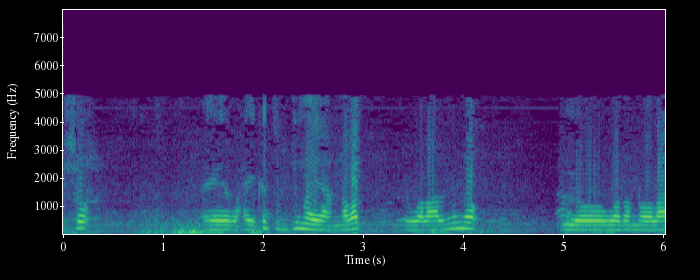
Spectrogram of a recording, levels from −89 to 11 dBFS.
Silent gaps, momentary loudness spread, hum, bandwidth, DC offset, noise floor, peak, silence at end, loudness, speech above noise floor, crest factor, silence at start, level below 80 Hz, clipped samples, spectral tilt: none; 13 LU; none; 5.2 kHz; under 0.1%; -47 dBFS; -4 dBFS; 0 s; -17 LUFS; 31 dB; 12 dB; 0 s; -36 dBFS; under 0.1%; -13 dB/octave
